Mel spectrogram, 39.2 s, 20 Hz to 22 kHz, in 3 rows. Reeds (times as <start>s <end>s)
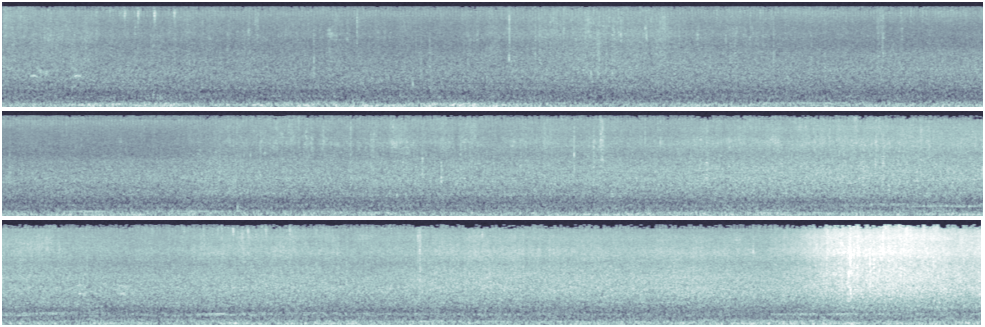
36.4s 39.2s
